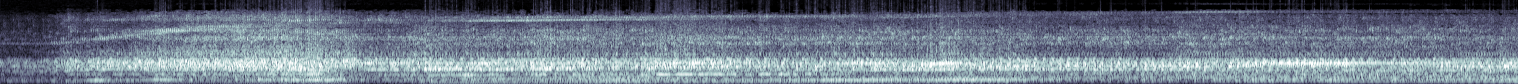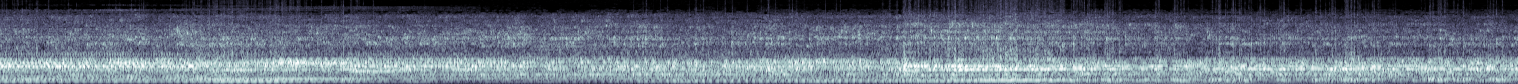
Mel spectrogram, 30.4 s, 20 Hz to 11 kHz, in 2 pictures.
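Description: Case 1455XL tractor's six-cylinder diesel engine revving up about a second in, then running hard and steady under heavy load as it drags a weight-transfer pulling sled down the track.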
